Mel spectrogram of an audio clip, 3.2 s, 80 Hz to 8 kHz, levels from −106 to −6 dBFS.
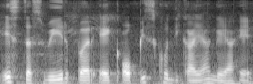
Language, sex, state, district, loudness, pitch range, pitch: Hindi, male, Arunachal Pradesh, Lower Dibang Valley, -18 LUFS, 110-130 Hz, 115 Hz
